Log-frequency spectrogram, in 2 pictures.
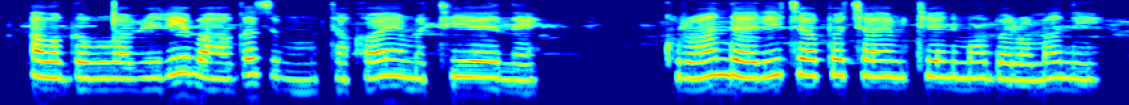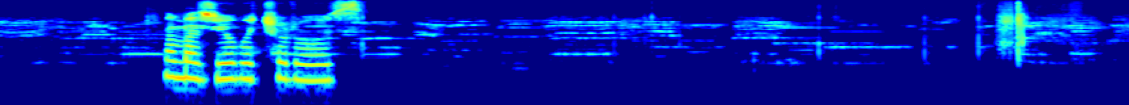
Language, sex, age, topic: Kinyarwanda, female, 18-24, finance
